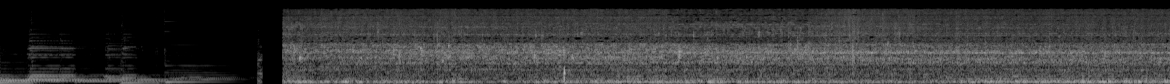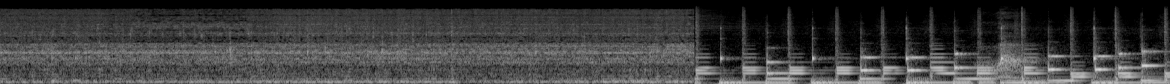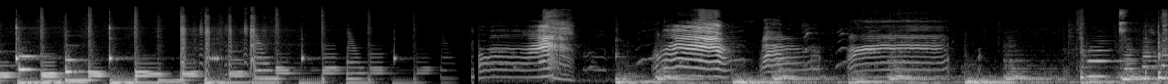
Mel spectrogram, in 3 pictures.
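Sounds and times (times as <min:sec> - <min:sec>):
faucet water running: 0:02.8 - 0:18.7.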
